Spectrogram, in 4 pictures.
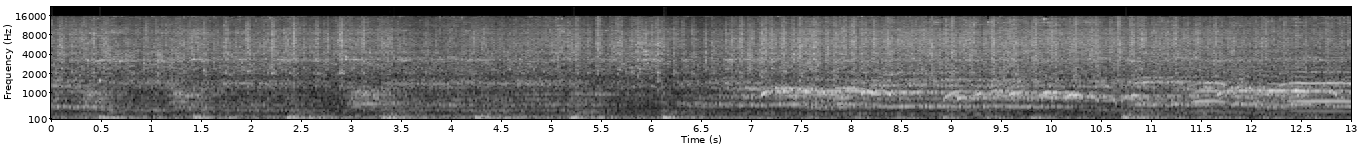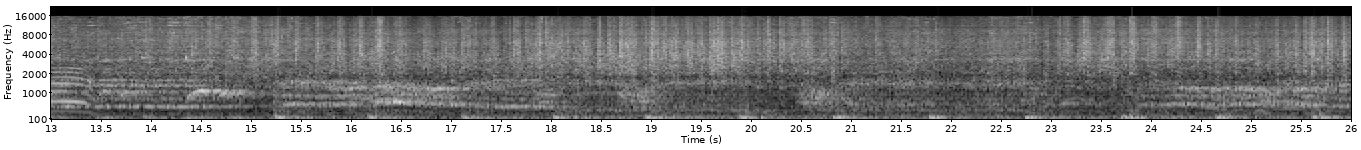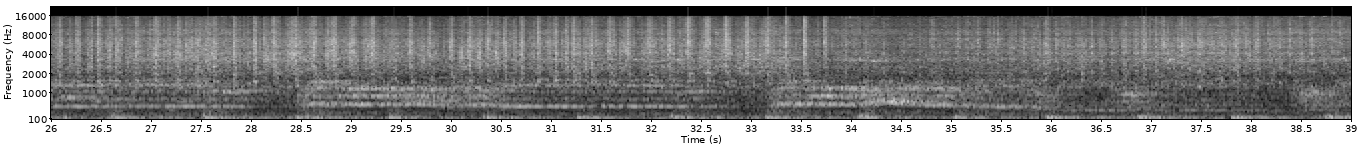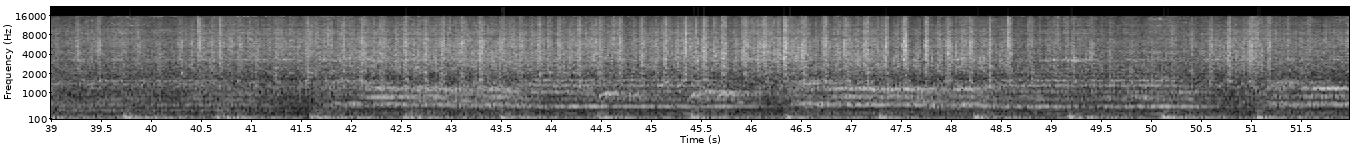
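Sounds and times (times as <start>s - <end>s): group chanting in unison: 0.0s - 51.9s
steady drumbeat: 0.0s - 51.9s.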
